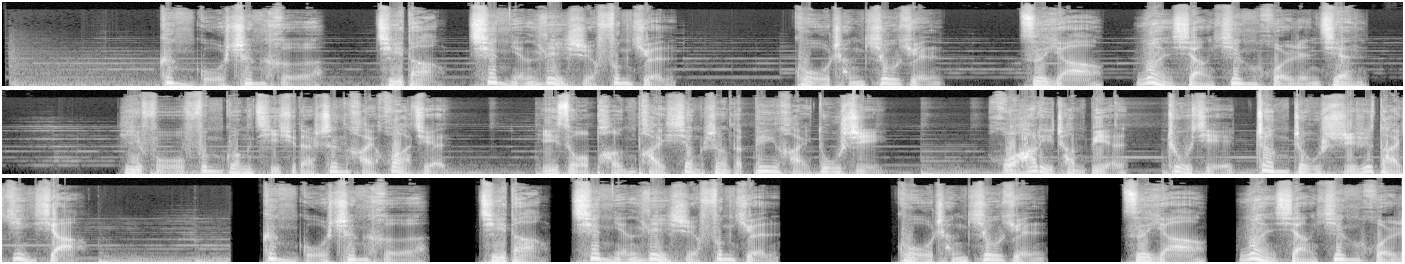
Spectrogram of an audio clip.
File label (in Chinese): 宣传类型 深沉大气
